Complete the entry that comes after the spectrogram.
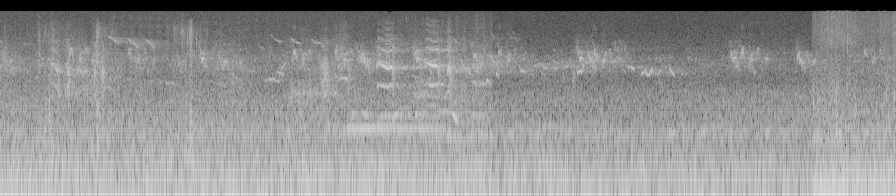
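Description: Small birds chirping in many quick, short calls over a steady low rumble. A steady low hum comes in near the end.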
